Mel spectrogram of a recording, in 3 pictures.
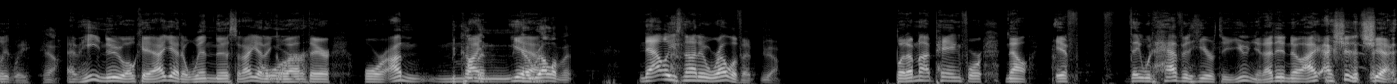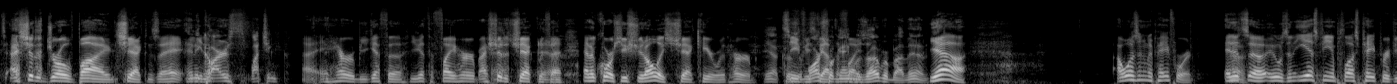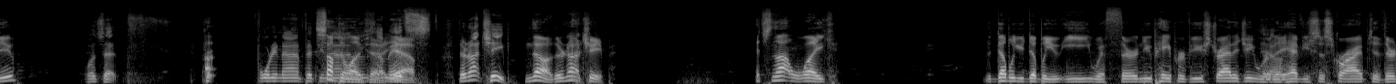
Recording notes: broadcast live from The Union Pub and Grill in Huntington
